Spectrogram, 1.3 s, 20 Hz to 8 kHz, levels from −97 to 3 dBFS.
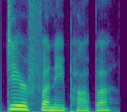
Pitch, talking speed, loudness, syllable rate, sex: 200 Hz, 140 wpm, -18 LUFS, 4.6 syllables/s, female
